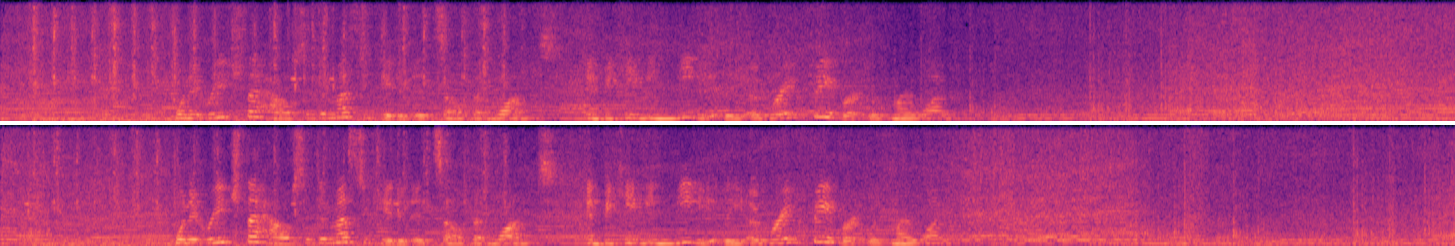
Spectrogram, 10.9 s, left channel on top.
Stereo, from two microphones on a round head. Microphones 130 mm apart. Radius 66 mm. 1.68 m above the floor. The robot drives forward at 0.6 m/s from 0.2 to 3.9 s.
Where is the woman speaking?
85° right, 1.6 m; by 7.2 s 45° right (ahead or behind), 2 m.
